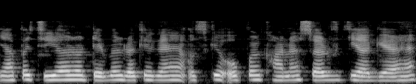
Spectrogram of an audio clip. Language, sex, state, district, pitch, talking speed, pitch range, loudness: Hindi, female, Bihar, Katihar, 200 Hz, 260 wpm, 195-210 Hz, -14 LUFS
